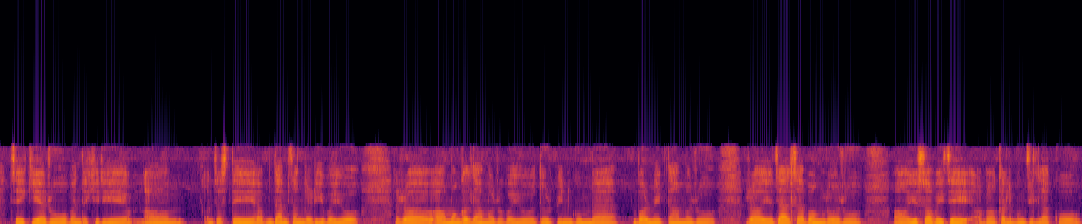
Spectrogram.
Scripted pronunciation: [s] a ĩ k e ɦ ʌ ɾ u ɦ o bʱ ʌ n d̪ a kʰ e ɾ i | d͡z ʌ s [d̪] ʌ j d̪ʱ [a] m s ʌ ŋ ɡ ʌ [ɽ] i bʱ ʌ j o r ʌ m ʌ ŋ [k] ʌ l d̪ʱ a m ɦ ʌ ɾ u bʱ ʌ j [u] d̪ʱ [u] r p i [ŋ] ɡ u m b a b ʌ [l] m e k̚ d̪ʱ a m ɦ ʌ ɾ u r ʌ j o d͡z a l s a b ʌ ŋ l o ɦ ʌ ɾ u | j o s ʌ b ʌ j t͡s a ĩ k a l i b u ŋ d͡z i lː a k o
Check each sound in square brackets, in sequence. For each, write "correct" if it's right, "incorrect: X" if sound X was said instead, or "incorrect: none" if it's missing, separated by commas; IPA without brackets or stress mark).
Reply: incorrect: t͡s, incorrect: t̪, correct, correct, incorrect: ɡ, incorrect: o, correct, incorrect: n, incorrect: r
